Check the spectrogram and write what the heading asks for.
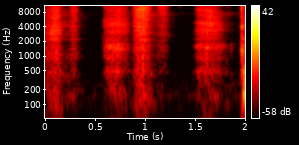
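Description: A person's short breathy sounds, a handful of quick puffs of breath with brief silences between them.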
